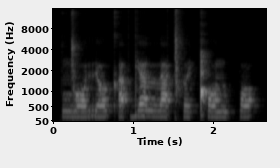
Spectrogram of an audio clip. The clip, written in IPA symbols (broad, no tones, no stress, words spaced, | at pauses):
ŋ͡ǀɔ rʲɒo̯kʼaʔ dʲalːaǀʰəe̯ ǃʰɔnupːɔ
